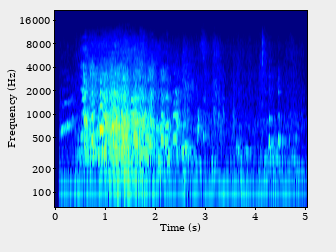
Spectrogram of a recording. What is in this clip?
LaughLaugh in medium theatreRecorded with MD and Sony mic, above the people
auditorium, crowd, czech, prague, theatre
